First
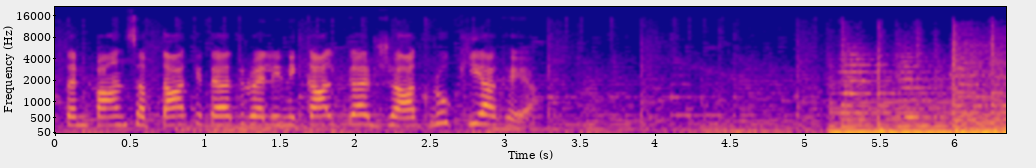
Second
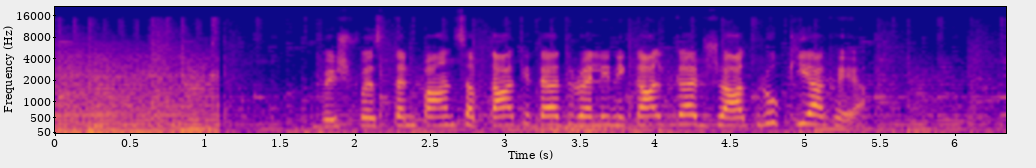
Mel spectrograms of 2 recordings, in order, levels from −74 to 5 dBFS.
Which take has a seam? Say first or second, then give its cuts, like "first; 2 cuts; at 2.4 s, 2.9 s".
first; 1 cut; at 5.1 s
